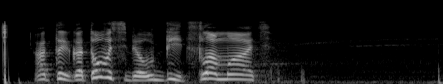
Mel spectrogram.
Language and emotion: Russian, angry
